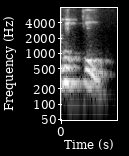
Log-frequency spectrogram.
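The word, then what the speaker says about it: hoopoe: the name of this bird this is called hupu okay thank you these are spotted outlets uh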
